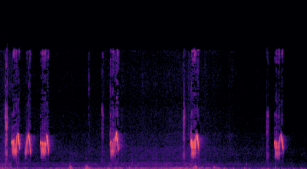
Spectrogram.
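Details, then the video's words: Prinia in lively song: short harsh chips, first three in quick succession, then isolated single notes a second or more apart, over a steady low rumbling background noise. "SUARANYA PLONG ABISS..GACORR || PRENJAK KEPALA MERAH||PRENJAK KLAWU"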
